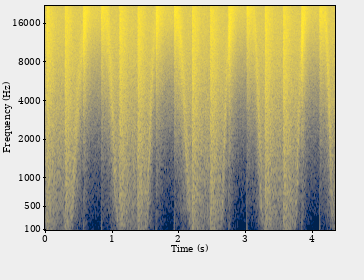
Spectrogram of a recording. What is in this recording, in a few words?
MiniBrute 110BPM, Gated Seq Noise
